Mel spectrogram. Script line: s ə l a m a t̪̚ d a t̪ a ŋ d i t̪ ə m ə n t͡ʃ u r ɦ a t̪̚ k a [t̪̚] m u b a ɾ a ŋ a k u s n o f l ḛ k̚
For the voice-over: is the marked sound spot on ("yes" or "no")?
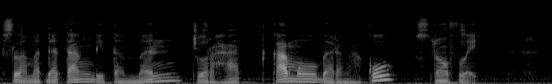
no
